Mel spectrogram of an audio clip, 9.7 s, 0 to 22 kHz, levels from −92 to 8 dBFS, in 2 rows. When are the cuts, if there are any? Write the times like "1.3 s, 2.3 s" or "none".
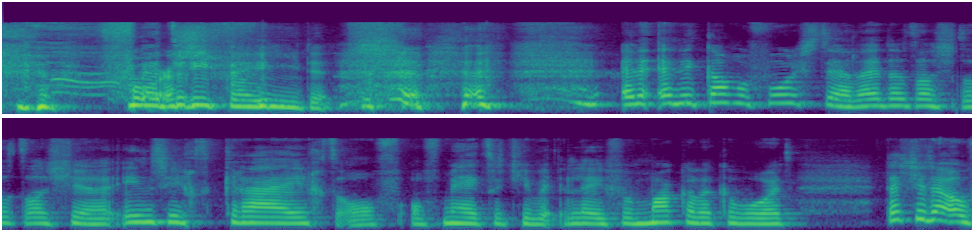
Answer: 4.8 s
